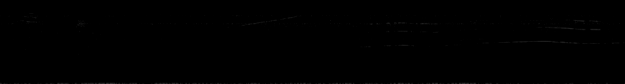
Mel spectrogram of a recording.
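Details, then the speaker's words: Continuous high-pitched whine of a dental handpiece, with slight pitch shifts, trimming a serrated hand instrument narrower to slip into a Keystone Prima implant for broken screw fragment retrieval. "okay so what I'm going to do is just narrow the diameter of this if I can slip it in there"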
